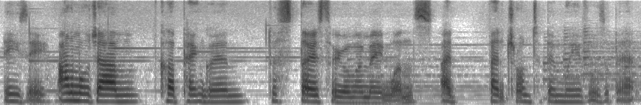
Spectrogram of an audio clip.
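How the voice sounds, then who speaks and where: A woman's voice: medium pitch, fairly even intonation, normal speed, vocal fry, dark tone, faint music behind. A nineteen-year-old woman from Eastbourne talking candidly and jokingly in an interview. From Eastbourne, England. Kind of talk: documentary interview.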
